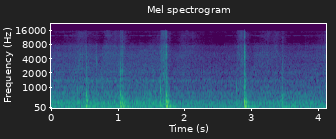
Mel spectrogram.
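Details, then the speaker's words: 2024 Hyundai Venue clutch pedal: sharp knocks about one a second each time the pedal is pressed; caused by the round clutch pedal stopper button. "Hyundai venue 2024 model customer complaint வந்து clutch பேடல் மேட்ச்சா டக் டக்குன்னு sound வருது."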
